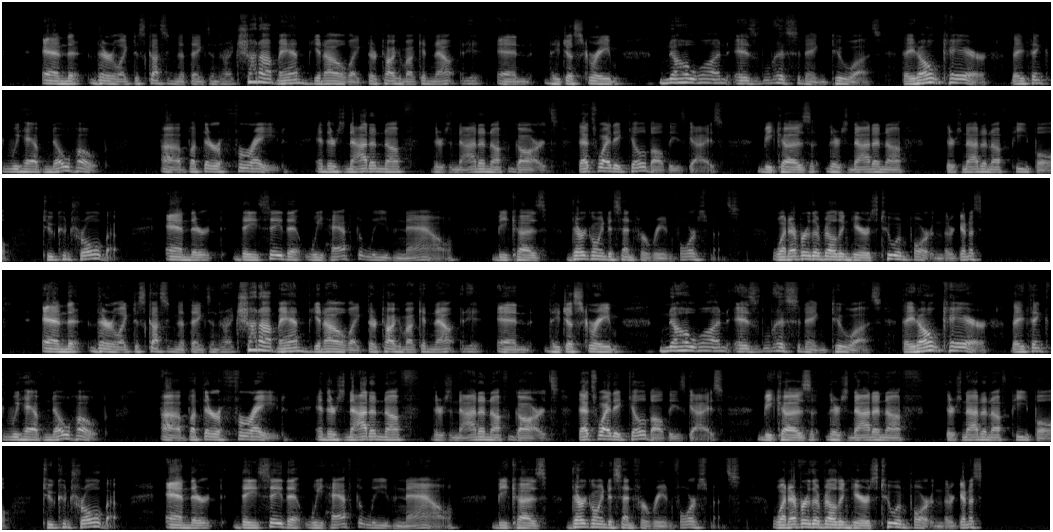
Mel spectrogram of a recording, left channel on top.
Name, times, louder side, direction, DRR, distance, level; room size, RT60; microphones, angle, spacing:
voice 1, 0.4-6.2 6.6-11.5 12.1-13.3 13.6-17.7 18.0-19.6 19.9-21.1 21.4-22.1 22.6-25.5 25.9-28.4 28.7-30.8, right 2 dB, 30° right, 2.4 m, -28 dB
head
